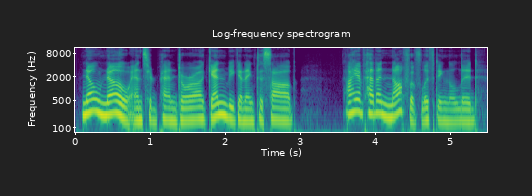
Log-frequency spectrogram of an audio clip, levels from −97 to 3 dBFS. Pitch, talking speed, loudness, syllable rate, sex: 185 Hz, 175 wpm, -16 LUFS, 5.4 syllables/s, female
